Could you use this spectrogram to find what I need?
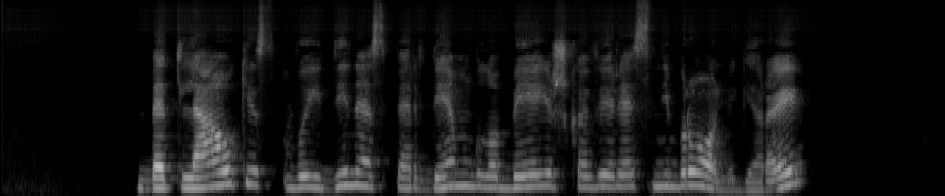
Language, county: Lithuanian, Panevėžys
